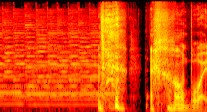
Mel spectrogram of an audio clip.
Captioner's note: laughs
